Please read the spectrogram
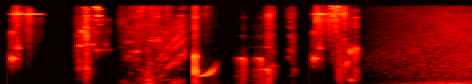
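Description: Motion-graphics logo intro sound effects: a rapid string of short synthetic pops and plops, the loudest about a second in, with a quick sliding pitch.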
